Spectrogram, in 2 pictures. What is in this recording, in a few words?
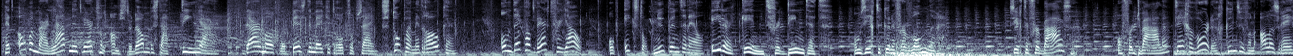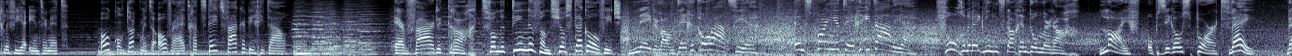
allround, NL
